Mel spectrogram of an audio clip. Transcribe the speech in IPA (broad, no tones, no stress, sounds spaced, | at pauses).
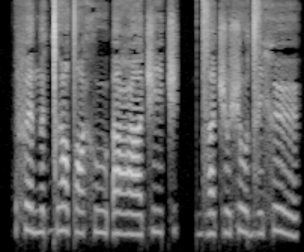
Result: f ɛ n ə ɡ͡ǀ əː tˤ a x u ʔ a ʕ a t͡ʃ i t͡ʃ | d͡z a t͡ʃ o ʃ o d͡z i x ø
